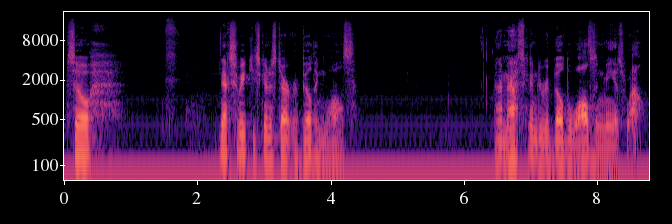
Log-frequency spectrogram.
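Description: A man in his fifties preaching a sermon, rising to loud pleading and dropping to hushed whispers. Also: medium pitch, fairly even intonation, measured pace, pauses often. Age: 50s. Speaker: pastor. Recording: long reverb, echoey hall.

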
